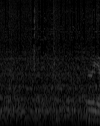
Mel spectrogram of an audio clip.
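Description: A plastic spatula scraping and lifting dried egg on a plastic food-dehydrator tray, a few faint light scrapes and clicks over a steady background hum. A woman says "oh" at the very end.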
